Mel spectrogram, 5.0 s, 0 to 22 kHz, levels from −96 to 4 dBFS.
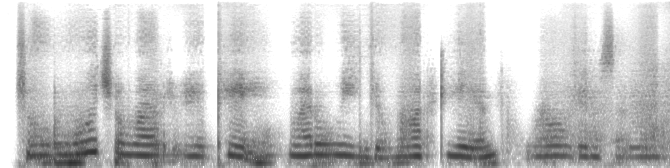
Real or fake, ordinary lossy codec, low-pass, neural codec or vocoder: fake; none; none; codec, 44.1 kHz, 0.9 kbps, DAC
